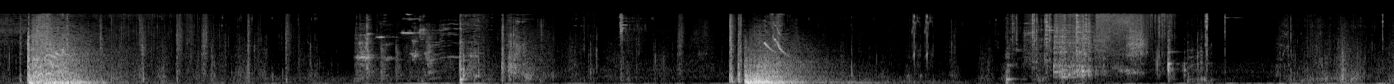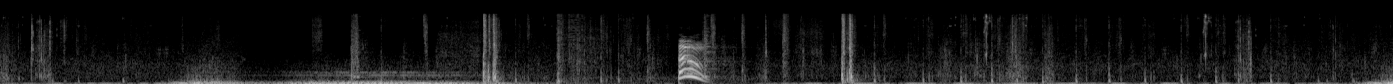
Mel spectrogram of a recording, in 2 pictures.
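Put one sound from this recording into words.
Footsteps shuffle and crunch over debris.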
